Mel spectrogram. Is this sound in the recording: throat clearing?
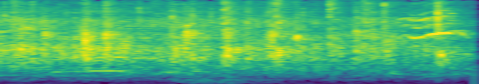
no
